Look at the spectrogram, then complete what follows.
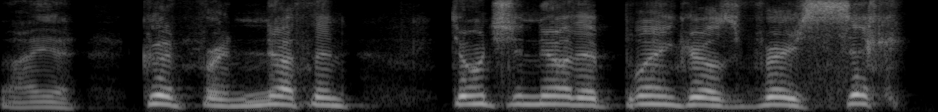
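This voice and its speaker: A man playing an angry, grief-stricken drunken druggist with a gravelly voice in an old-time radio drama. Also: high voice, measured pace. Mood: angry, bullying. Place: remote video call recording.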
